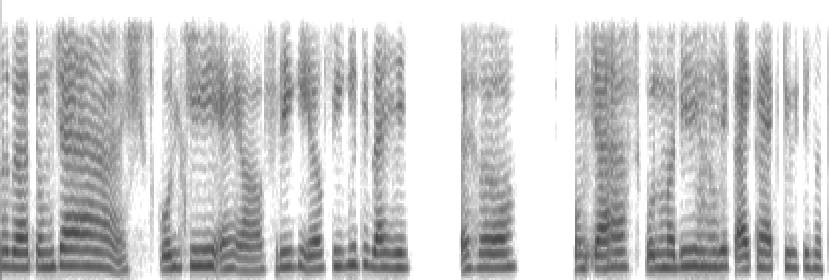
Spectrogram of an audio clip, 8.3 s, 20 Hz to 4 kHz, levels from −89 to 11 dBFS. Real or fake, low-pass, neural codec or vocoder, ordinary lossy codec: fake; 3.6 kHz; codec, 16 kHz, 2 kbps, FreqCodec, larger model; none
